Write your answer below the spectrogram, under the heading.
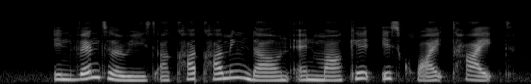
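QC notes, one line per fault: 1.95 s, CD skip: the speech breaks with a short tick and a near-instant dropout of roughly 5 ms, then resumes from a different point. A knock or disc flaw threw the laser onto another turn of the spiral, so playback briefly muted and continued elsewhere.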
